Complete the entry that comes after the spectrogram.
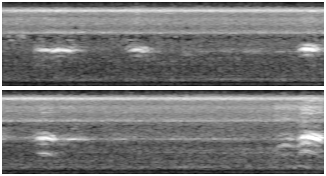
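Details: Wild crows around a baby crow being fed, including angry calls: five short, fairly soft caws spaced irregularly over six seconds, the last one loudest, over a steady hiss.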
